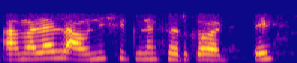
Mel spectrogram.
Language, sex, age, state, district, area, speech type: Marathi, female, 18-30, Maharashtra, Wardha, urban, conversation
